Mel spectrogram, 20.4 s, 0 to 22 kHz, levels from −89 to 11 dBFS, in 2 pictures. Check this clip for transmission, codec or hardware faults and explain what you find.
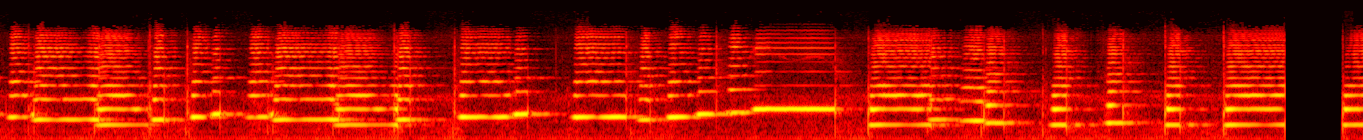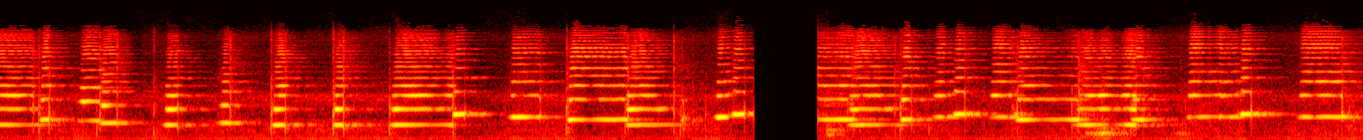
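Two playback stalls break the audio. Playback stall at 9.64–10.06 s and 15.87–16.36 s: the output goes silent for about 0.43 s and 0.48 s, likely because the player's buffer ran dry or its thread was blocked.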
